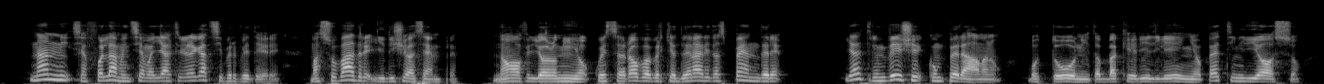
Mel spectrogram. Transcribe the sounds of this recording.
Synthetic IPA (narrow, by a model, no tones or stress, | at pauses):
nanːisiafːolːaːvainsjɛːmeaʎːialt̪ɾiɾaɡat̪sːiperved̪ḛːɾḛ | masːuːopaːd̪ɾeʎid̪it͡ʃeːvasɛmpɾḛ | nɔfiʎːɔːlomiːokwest̪aɛrːɔːbaperk̟ed̪ːenaːɾid̪aspɛnd̪eɾe | ʎialt̪ɾiɱveːt͡ʃekompeɾaːvano̰ | bot̪ːoːnit̪abːakːeɾiːed̪ileɲːopɛt̪ːinid̪iɔsːo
